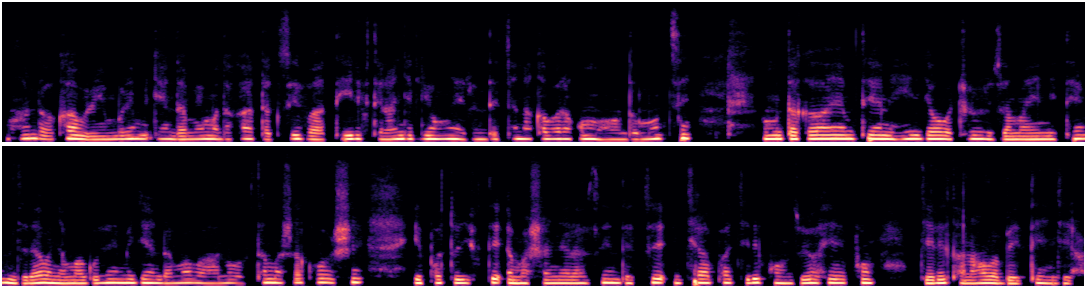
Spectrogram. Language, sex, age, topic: Kinyarwanda, male, 18-24, government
